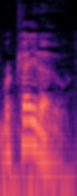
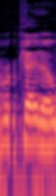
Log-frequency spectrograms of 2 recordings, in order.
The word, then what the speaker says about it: Brocato: the podium today will be Hoover Mayor Frank Brocato, spelled Brocato, and Hoover Police Chief Nick Derzis, spelled Derzis. You may also hear from Lieutenant Daniel Lowe, spelled Lowe, of the Hoover Police Investigations Division. Mayor Brocato will make a brief opening statement, and then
